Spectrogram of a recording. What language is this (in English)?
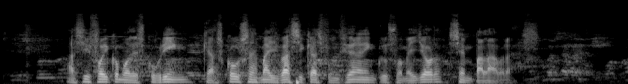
Galician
